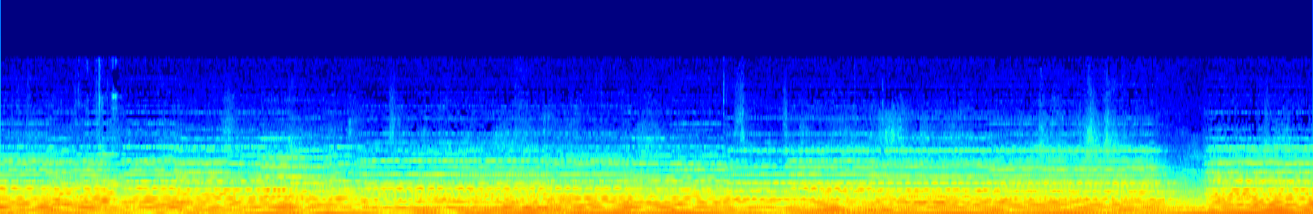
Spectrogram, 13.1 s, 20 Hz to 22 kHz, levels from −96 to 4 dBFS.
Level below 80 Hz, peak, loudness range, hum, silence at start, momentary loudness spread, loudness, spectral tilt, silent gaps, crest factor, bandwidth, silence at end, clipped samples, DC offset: -38 dBFS; -6 dBFS; 1 LU; none; 0 s; 4 LU; -20 LUFS; -6 dB/octave; none; 14 dB; 8.8 kHz; 0 s; under 0.1%; under 0.1%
